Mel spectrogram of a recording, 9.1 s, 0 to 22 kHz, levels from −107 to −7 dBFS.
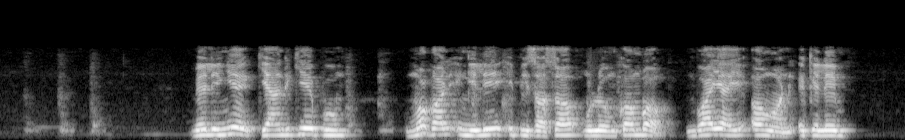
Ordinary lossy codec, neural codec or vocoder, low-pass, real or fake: Opus, 64 kbps; none; 5.4 kHz; real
